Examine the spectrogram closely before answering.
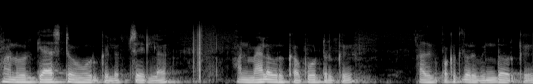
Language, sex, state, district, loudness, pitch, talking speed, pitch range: Tamil, male, Tamil Nadu, Nilgiris, -19 LUFS, 100 Hz, 190 wpm, 95-105 Hz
